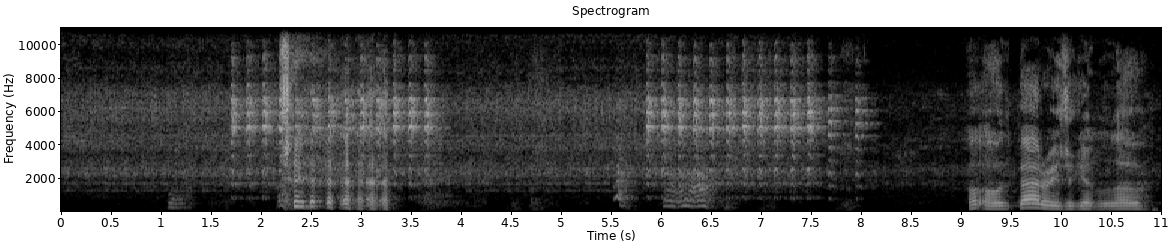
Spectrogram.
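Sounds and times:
toy rapid clicking: 0.0s - 10.8s
short wavering squeals: 1.0s - 2.4s, 3.2s - 4.1s, 5.1s - 9.1s.

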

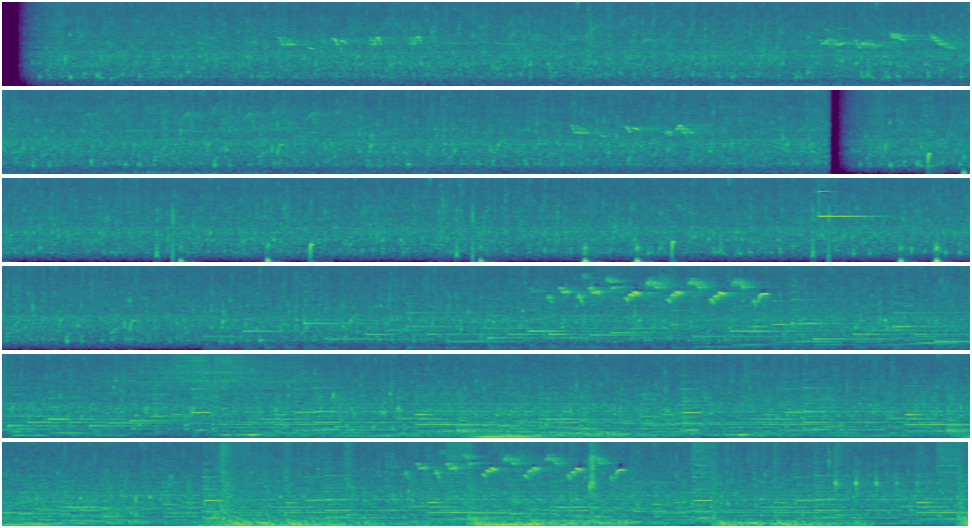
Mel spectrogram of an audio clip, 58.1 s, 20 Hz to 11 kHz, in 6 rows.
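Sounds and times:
stream trickling: 0.2s - 58.0s
bird chirps: 34.4s - 37.0s.

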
